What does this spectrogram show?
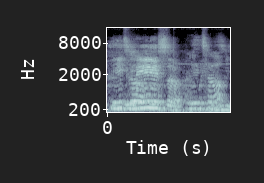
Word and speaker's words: lese: Not z. It's a z. Ich lese. No. No. It's a z. Like the bee is doing z.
